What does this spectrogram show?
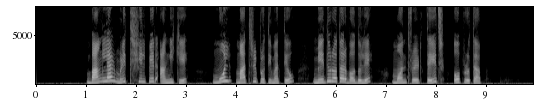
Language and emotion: Bengali, neutral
